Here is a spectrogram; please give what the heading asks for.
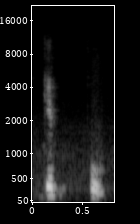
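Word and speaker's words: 切符: Okay, तो इधर क्या है, ते क्या है, तो डबल टी प्रोनाउंस होगा। की, देन छोटा सु, और फिर ते, कित्ते। नेक्स्ट इज किप्पू, किप्पू, सो किप्पू मतलब टिकट्स।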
